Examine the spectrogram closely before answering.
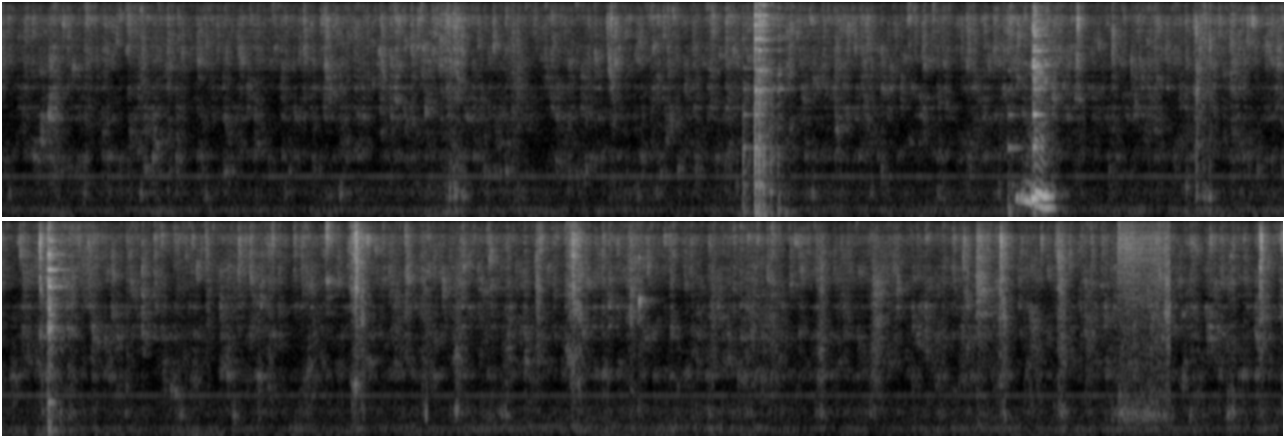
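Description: Eating sounds: a metal spoon clinking now and then against a glass bowl and slurping of soup broth, with one louder slurp about ten seconds in.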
